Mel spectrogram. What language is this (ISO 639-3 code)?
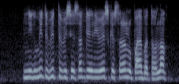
mai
